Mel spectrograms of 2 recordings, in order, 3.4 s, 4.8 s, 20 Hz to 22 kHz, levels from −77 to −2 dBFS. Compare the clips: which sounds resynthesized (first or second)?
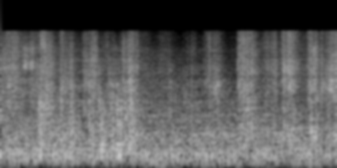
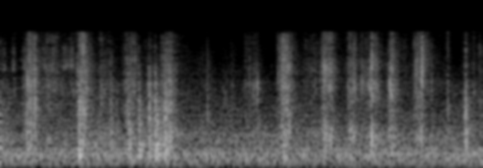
first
